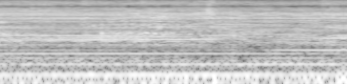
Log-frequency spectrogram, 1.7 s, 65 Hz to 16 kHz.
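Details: Dynapower SD-24 500 A 9 V water-cooled, filtered rectifier on 480 V 3-phase, starting up with volts and current rising: low steady electrical hum with faint high whine, even; normal, zero ripple shown.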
